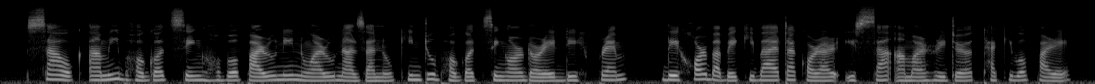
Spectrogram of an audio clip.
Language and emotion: Assamese, neutral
